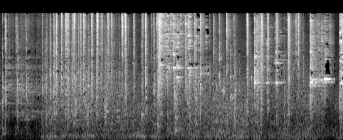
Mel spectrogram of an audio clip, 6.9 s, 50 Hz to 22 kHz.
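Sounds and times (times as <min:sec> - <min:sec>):
glass bottles and metal cans clattering into recycling bins near an office building: 0:00.0 - 0:06.8
glass shattering: 0:03.1 - 0:06.8.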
